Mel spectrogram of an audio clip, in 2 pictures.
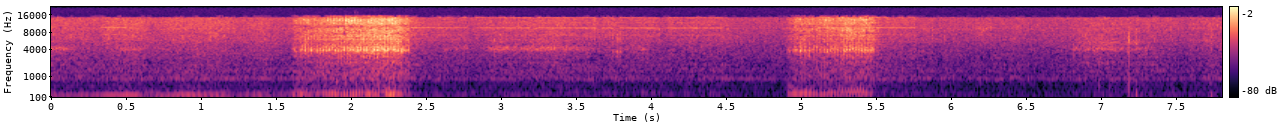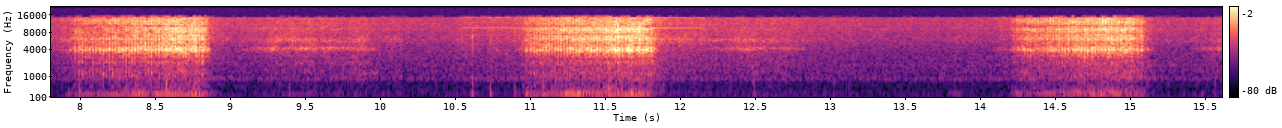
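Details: Small 7 lb cat with cerebellar hypoplasia and asthma: soft, wet, snuffly snores about every three seconds, near 19 breaths a minute, against quiet room noise; snoring.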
